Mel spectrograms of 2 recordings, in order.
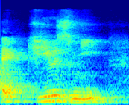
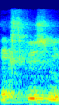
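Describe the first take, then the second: First: The phrase is pronounced with distorted sounds. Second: The phrase is pronounced in the standard way. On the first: It sounds like a rude or different request. The speaker calls it wrong. "tetapi Anda membacanya yang di bawah" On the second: The speaker politely asks to pass. The speaker calls it right. "Anda mau mengatakan permisi"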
